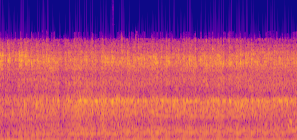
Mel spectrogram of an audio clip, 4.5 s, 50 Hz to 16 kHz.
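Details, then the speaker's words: Nissan 280Z L28 six just after a cold start, after swapping a bad fuel injector to cure a misfire: steady, even, smooth idle. "Sounds good to you? Sounds pretty smooth to me."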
